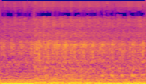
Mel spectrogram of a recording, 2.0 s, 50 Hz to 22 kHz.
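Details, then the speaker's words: 1993 Volvo 245 turbo-swap wagon with a fuel problem, fuel pressure regulator vacuum line plugged. Uneven, lumpy idle with a stumbling low beat and irregular firing, with piston slap noted. Rough running. "While messing around with the fuel pressure regulator, I pull the vacuum line off and I plug the vacuum line and it acts like it doesn't want to run. I think we found a problem."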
